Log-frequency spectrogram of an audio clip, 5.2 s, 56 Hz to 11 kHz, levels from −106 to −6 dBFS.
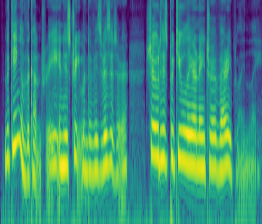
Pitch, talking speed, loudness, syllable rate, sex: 230 Hz, 195 wpm, -16 LUFS, 6.0 syllables/s, female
